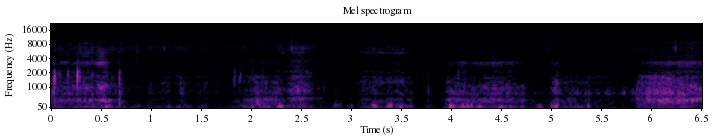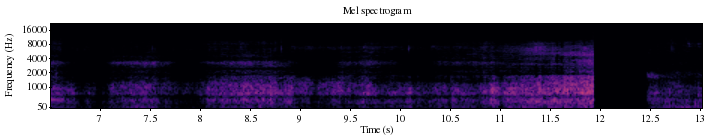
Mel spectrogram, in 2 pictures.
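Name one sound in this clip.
A bison tears and chews grass nearby.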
